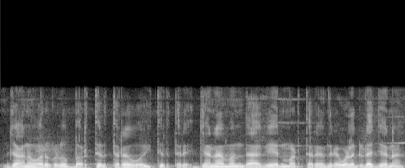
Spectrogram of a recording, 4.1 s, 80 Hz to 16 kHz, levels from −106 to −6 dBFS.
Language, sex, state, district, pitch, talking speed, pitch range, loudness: Kannada, male, Karnataka, Mysore, 90 Hz, 175 wpm, 80-95 Hz, -17 LUFS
